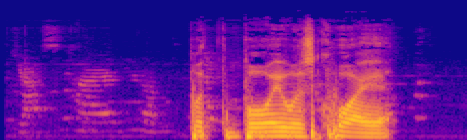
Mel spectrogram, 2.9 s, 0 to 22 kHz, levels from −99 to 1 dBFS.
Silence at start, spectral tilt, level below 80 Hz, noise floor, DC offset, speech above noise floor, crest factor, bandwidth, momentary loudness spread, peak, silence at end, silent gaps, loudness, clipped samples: 1.2 s; -6 dB/octave; -40 dBFS; -52 dBFS; under 0.1%; 39 dB; 16 dB; 12 kHz; 9 LU; 0 dBFS; 0.5 s; none; -15 LUFS; under 0.1%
